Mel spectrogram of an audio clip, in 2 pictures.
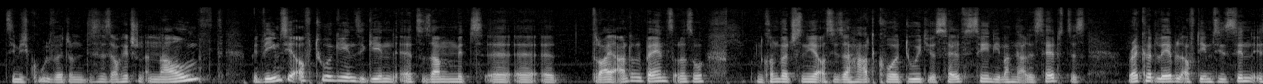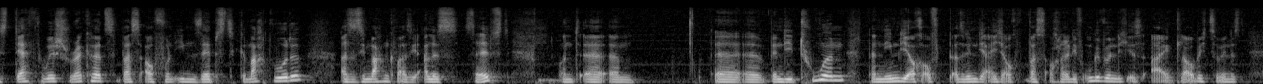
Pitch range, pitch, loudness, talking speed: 115-140 Hz, 125 Hz, -22 LUFS, 205 wpm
